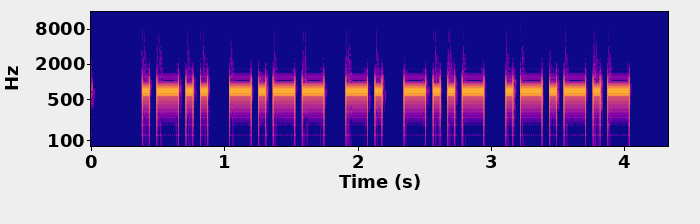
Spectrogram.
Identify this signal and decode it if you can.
Morse code, heard as a keyed tone, about 22 wpm, 700 Hz. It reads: LYNX.
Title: Pangram Challenge v2 - 22wpm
